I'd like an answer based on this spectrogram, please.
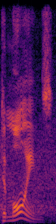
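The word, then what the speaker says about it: Des Moines: went to Mount Rineer High School in De Moines is how they say it here.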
